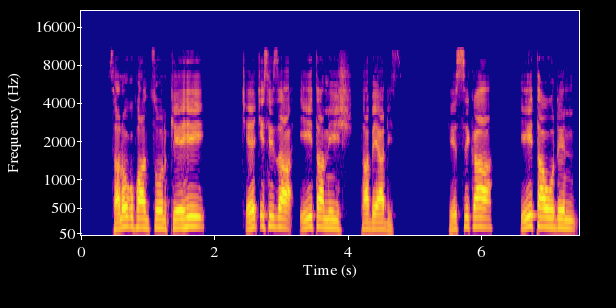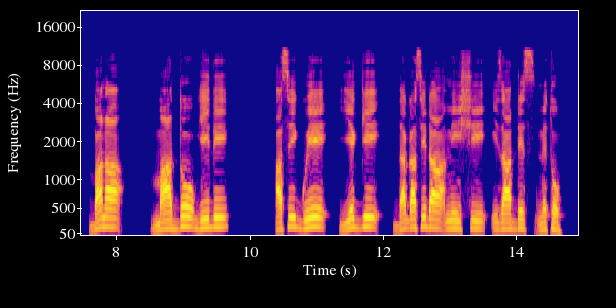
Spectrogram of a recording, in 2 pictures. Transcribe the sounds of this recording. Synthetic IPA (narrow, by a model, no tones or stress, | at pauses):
sɐlɔɡʊpɐnt͡sɔnke̞ːhɪ | t͡ʃʼe̞ːt͡ʃʼɪsɪzɐiːt̪ɐmiːʃt̪ɐbɛʔɐd̪ɪ̰s | hɛsːɪkɐ | iːt̪ɐwɔd̪ɛnbɐnɐ | maːd̪ːɔɡiːd̪ɪ | ʔɐsɪɡʊjɛ | jɛɡːɪ | d̪ɐɡɐsɪd̪ɐmiːʃːɪɪzaːd̪ːɛsmɛt̪ɔ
